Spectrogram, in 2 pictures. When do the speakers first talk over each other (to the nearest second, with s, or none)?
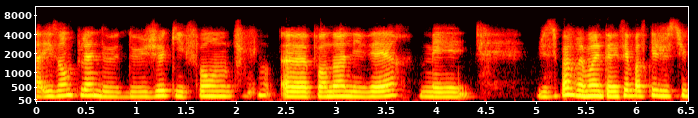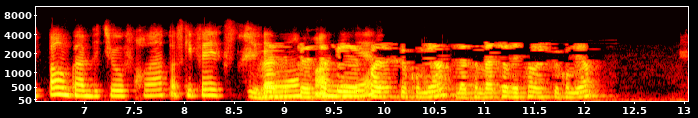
9 s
